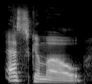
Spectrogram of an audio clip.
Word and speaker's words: Esquimaux: down amongst the diabolist Esquimaux. I'm guessing that's Eskimo, but it's spelled like Esquimaux, but we're going to go with Esquimaux.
